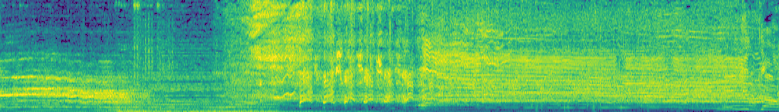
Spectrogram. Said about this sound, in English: The clomp of hooves echoes through the park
